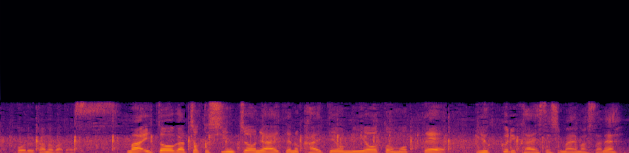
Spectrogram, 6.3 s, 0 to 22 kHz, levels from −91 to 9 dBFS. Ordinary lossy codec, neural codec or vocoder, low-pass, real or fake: none; none; 7.2 kHz; real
